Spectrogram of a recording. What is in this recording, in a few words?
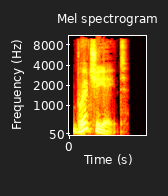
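"brecciate", British English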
